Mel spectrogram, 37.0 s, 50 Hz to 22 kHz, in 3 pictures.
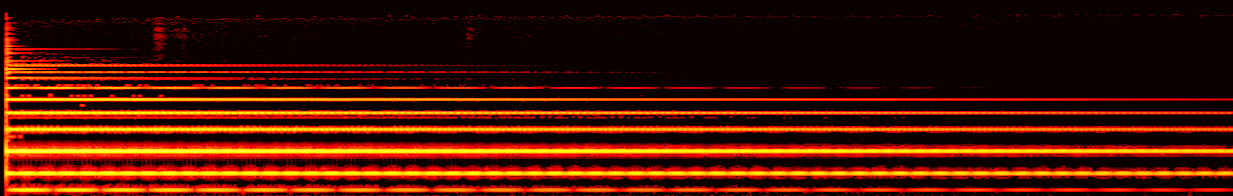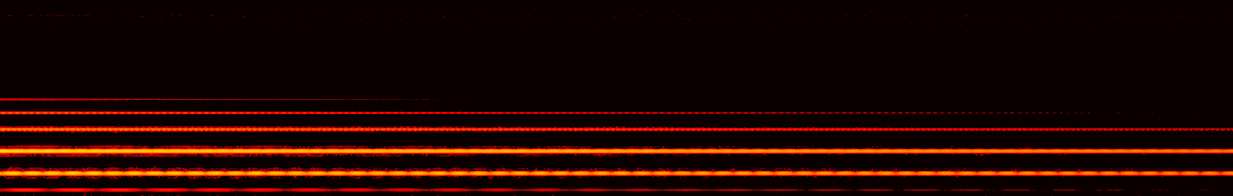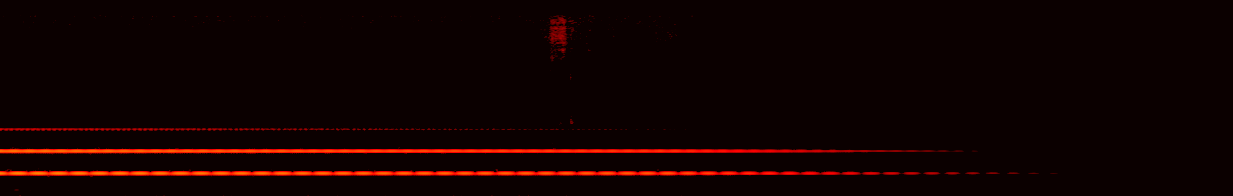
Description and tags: singing bowl - single strike 7
singing bowl
single strike with an soft mallet
Main Frequency's:
182Hz (F#3)
519Hz (C5)
967Hz (B5)
Zoom-H4n, mic-90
